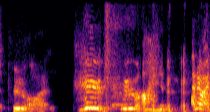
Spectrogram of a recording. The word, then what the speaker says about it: POOHIRON: It pronounces as poo iron.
